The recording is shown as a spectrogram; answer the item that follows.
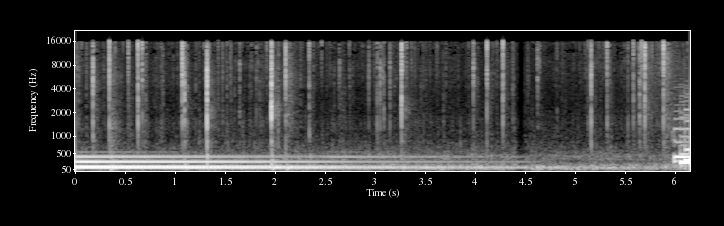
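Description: A solo guitar chord ringing out and slowly fading away, over the crackling and popping of a wood-burning stove fire. As the chord dies near the end, the fire's sharp pops stand out on their own.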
